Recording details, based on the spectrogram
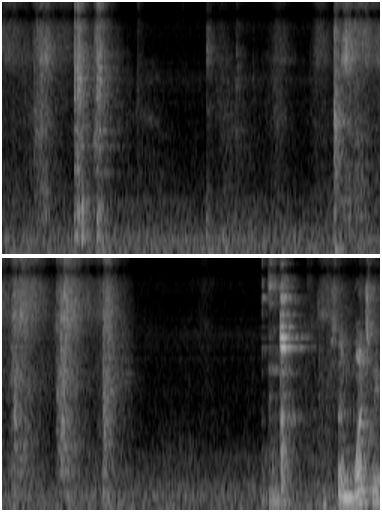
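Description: Utensil clinks and scrapes against a mixing bowl as Irish soda bread dough is stirred, several short clattering bursts spread over the clip with quiet gaps between.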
